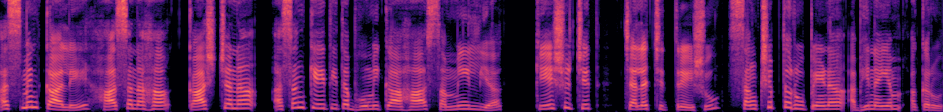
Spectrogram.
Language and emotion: Sanskrit, neutral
